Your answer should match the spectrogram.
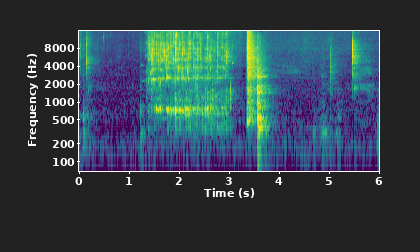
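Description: Liquid poured into a glass for about a second and a half, with a steady ringing tone as it fills, followed by one sharp knock, like a glass or bottle set down on the table, and a few faint clicks.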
